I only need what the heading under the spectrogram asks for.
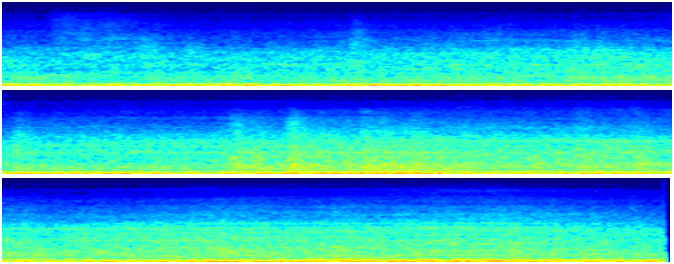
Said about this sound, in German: Denn es scheint egal zu sein, wie gewartet wird. Es wird immer ein Zug oder eine Straßenbahn fahren.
